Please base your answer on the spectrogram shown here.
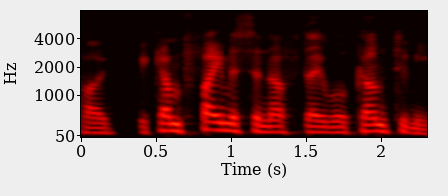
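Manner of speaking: normal talking voice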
